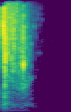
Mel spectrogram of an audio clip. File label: Water Splash Throw, Drink; Splash Sound Effects; Splashes (Sound Effects:Objects); BlastWave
